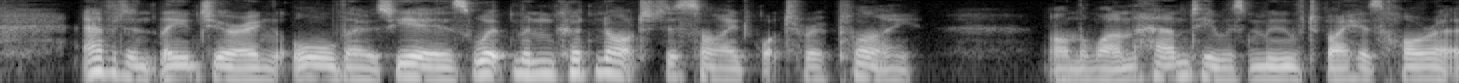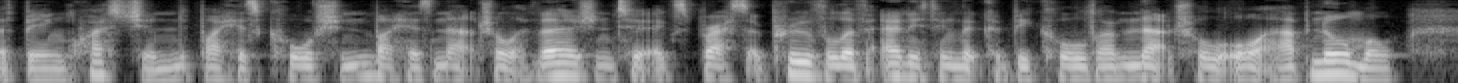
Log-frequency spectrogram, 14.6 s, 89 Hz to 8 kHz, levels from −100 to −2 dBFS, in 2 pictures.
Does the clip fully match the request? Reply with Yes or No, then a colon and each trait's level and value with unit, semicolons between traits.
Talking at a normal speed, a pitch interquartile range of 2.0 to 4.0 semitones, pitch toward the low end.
Yes: average, 180 wpm; average, 2.8 semitones; low, 115 Hz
